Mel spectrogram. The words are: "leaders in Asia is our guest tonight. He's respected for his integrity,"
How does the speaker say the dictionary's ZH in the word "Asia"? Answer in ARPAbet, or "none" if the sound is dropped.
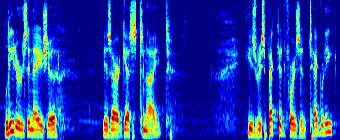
ZH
